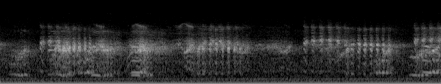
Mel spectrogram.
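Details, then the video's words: Frogs in their yearly concert at Lac de Sabatte, a lake in France, in the evening as solar lights come on; dense overlapping croaks with rattling pulsed bursts rising and falling in waves over steady background hum. "Froschkonzert an Crystals Lake"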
